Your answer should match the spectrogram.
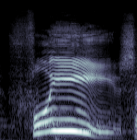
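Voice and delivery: a sudden high cry of alarm; cried out. A narrator's reading. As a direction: cry the word out, startled, pitched high. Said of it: "I cried".

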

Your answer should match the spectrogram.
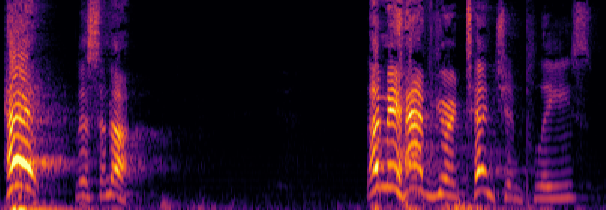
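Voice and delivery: loud, high call for attention; hey, listen up, call the room to order. Retold or imitated. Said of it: "kind of a statement like".

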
